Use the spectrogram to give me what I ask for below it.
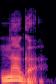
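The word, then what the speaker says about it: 那个: It's a Chinese word, and it means, it's a filler word like, and it's pronounced naga.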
